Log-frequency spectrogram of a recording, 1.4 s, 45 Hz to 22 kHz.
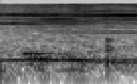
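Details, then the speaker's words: Noise ColorFit Pro 3 smartwatch on its charger: steady thin electric buzz with a fixed tone while it is stuck restarting in a boot loop. It switches off as soon as it is unplugged, suggesting a faulty unit. "तो charge करने के बाद जो मैंने upload किया कुछ इस तरह से यह आवाज कर रही है"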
